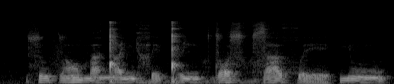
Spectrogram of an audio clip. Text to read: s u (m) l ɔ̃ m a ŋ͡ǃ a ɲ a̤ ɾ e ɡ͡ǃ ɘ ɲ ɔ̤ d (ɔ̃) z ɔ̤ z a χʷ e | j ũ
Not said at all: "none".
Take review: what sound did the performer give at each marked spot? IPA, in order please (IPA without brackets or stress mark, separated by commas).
f, ɔ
